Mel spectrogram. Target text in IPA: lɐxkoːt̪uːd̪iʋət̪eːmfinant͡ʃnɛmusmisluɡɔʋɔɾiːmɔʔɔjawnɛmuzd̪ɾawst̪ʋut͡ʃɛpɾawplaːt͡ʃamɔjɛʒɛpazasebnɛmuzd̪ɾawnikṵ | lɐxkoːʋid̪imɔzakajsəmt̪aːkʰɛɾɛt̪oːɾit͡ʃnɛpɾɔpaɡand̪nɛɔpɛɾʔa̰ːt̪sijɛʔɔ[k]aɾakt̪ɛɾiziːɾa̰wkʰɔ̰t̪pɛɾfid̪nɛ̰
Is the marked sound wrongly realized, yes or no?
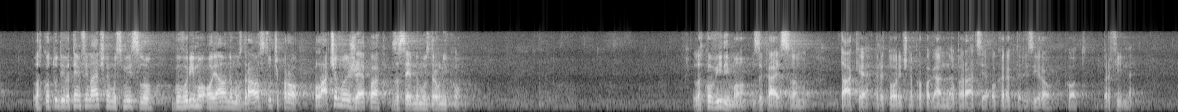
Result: no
